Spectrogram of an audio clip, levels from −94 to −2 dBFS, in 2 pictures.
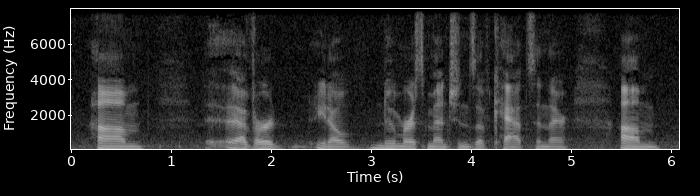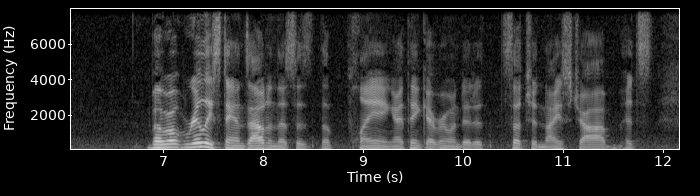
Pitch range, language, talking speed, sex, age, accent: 120-150 Hz, English, 160 wpm, male, 30-49, American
